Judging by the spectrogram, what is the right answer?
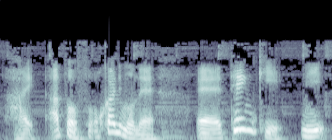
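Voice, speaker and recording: A man hosting a radio show, explaining things in a gentle, chatty way with many asides and fillers. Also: on the low side, wildly swooping pitch, takes it slowly, slightly rough, highs cut off. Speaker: radio host. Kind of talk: casual explanatory radio talk.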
